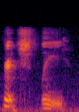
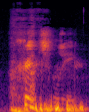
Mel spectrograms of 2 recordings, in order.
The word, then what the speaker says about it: Critchley: It's Robert Richley. Robert One more time. It's Critchley.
